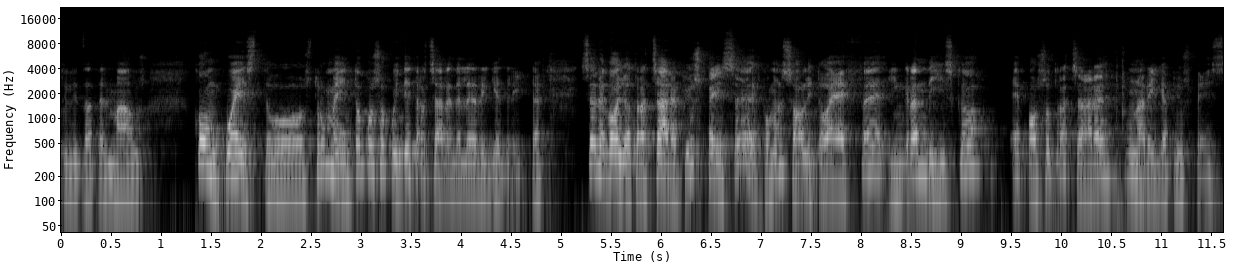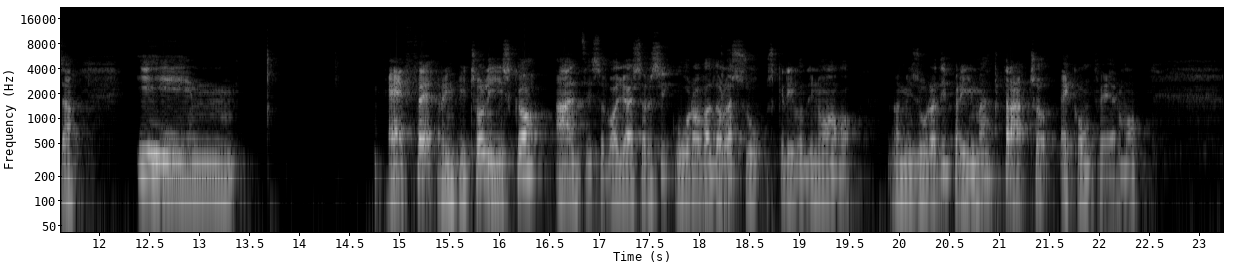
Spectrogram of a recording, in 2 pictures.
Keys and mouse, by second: 1.8 click, 7.0 f, 8.5 click, 14.9 f, 17.1 click, 19.2 click.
